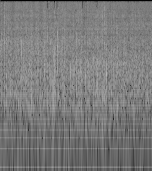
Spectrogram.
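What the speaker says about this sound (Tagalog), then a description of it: "Ulan na naman mga kaibigan." Steady rain patters densely on a camping tarp at a tidal pool campsite in Dibut, Aurora, a close, even hiss of drops with no pauses and no voices.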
